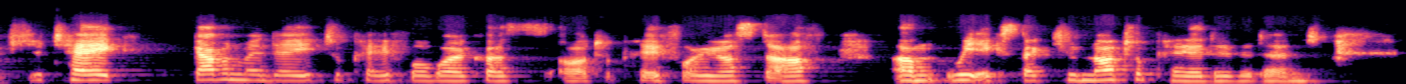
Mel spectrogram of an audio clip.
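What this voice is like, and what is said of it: German-accented English. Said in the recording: “you can clearly tell from my accent that I'm coming from Germany”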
